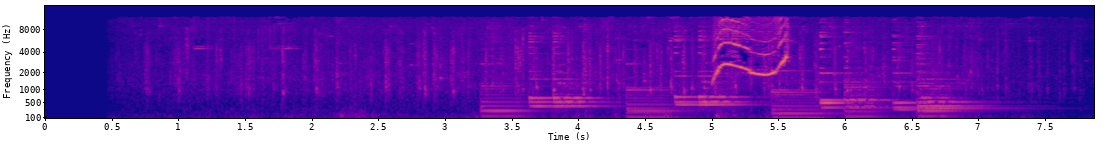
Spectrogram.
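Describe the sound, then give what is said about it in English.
Horse hooves clip-clop for a horse-drawn wagon, a steady rhythmic clatter set against light instrumental music with sustained notes. “W is for wagon.”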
